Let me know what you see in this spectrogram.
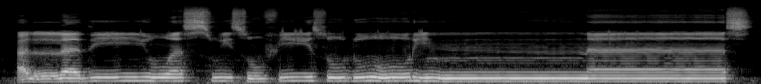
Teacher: sabar dulu, nunnya alirkan dulu, baru baca fathah setelah mengalir ya nunnya. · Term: huruf nun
